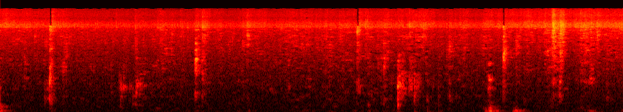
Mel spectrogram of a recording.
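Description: Diced bacon, ham and mixed vegetables sizzling in a large frying pan, with a steady high hiss. Now and then a utensil scrapes and knocks against the pan as the food is stirred.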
